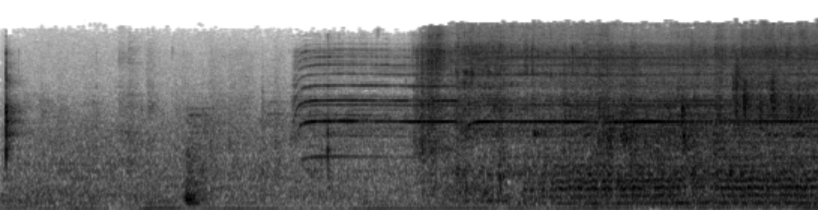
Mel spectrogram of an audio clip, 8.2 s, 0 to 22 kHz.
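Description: A 5900-BT water-filter control valve going into its air-replenish cycle. About three seconds in, a steady high whine starts. A second later a rushing hiss of water and air through the valve rises and holds as the valve draws air into the tank and pulls water up the chemical-draw hose.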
